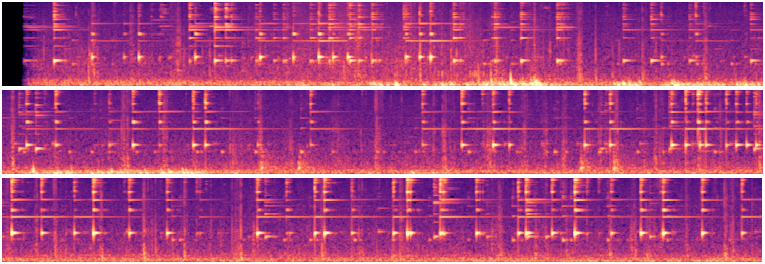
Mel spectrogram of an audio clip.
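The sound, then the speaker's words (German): Sheep grazing, tearing and chewing grass in many crisp, rapid clicks and crunches that continue in an uneven rhythm, with a soft low rumble under the first half. “Und das ist eigentlich das Geräusch und das hat mich sehr beeindruckt, wie interessant dieses Grasen klingt, weil ich eigentlich nie bewusst zugehört habe.”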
